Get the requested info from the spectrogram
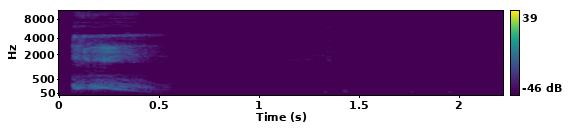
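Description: A person clears their throat once, a short rough sound about half a second long that falls in pitch. A faint short breath or sniff follows about a second later.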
